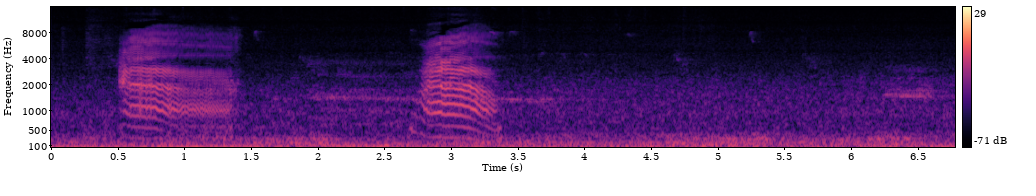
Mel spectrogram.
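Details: A talking domestic cat gives two clear meows: a long, bright, harmonic-rich call lasting nearly a second, then a shorter one with wavering, falling pitch about two seconds later, over a steady low background rumble.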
